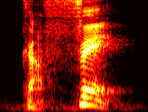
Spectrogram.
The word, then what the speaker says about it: caffè: tronche, tronche mean truncated, if the accent goes on the last syllable. And here usually you have a graphical accent, like caffè. You see, you have the accent and you pronounce it, caffè, coffee, virtue, happiness, virtù, felicità, right?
